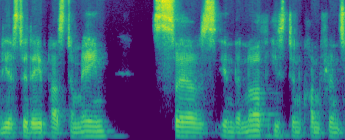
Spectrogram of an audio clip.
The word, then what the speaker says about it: Manie: My last name is pronounced Manie, M-A-N-I-E is Manie.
